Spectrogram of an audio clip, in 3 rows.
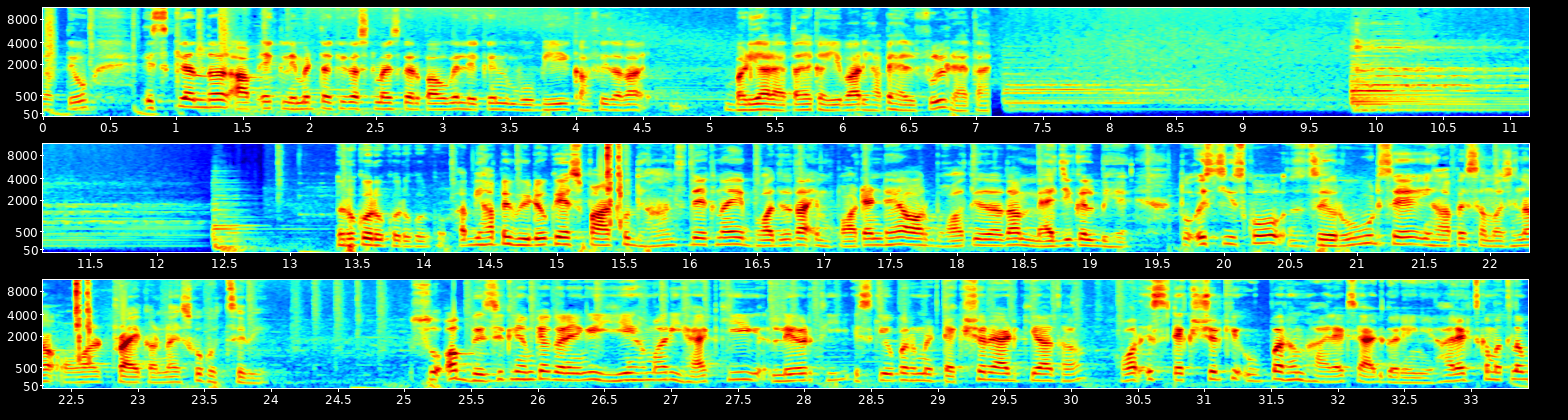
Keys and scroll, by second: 8.1 ctrl+t.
